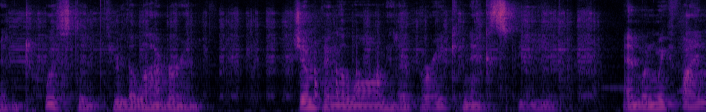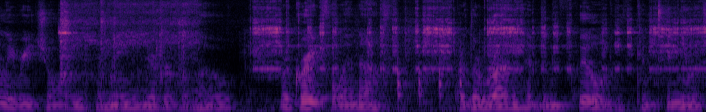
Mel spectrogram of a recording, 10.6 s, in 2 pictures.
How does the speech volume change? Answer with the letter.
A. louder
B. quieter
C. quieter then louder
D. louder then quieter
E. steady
E.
